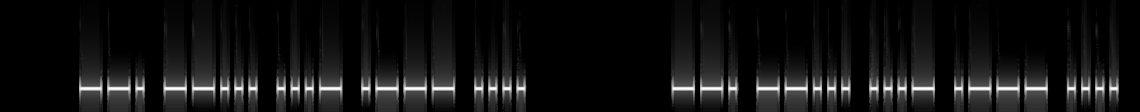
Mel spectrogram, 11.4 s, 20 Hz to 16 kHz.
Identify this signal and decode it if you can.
Morse code, heard as a keyed tone, about 17 wpm, 700 Hz. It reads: G7VJH G7VJH
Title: DXCC-100 Call Signs - 5 Characters - Repeated 3x - 17wpm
